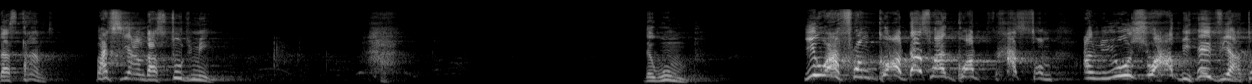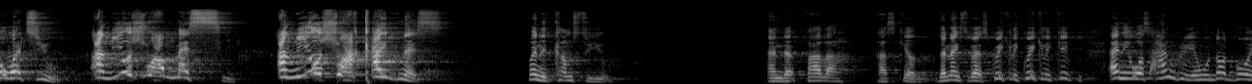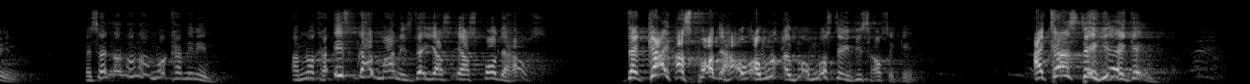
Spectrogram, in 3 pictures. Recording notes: Preached at The COME HOME Service held at the First Love Center, Accra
